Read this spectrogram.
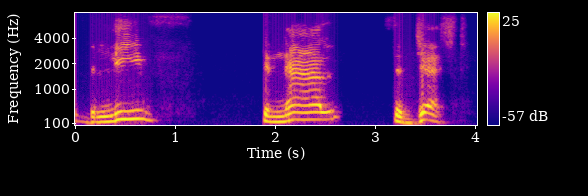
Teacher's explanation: Now these words receive a stress on their second syllable. Leave is stressed in canal, nal is stressed in suggest, jest is stressed.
